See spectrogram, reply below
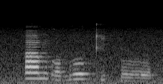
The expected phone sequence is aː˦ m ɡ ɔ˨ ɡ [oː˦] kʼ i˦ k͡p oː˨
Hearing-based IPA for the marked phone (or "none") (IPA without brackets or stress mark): oː˦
